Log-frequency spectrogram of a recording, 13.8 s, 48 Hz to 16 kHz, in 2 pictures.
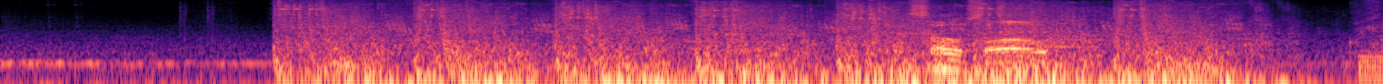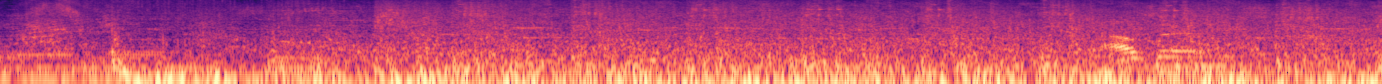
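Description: Remnant 2 video game combat with rapid, continuous weapon fire, impacts and explosions crackling densely throughout. Someone talks over the near-constant barrage.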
